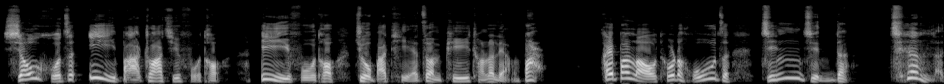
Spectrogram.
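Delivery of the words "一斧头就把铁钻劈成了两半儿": usual speaking voice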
